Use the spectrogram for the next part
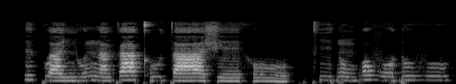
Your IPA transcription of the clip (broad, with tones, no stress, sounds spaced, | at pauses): ɪ˦ kʷ aː˨ ɲ o˨˦ n ã˨ k a˦ kʼ u˨ t aː˨ ʃ eː˨ h oː˨ | tʰ i˨ ɗ ũ˨ b ɔ˦ v o˨ ɗ u˦ v u˦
